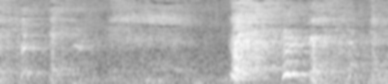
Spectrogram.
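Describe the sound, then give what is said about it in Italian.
A woman who has been ill coughs in a few short, rough bursts, fairly faint, over a quiet background. “Era tutt'oggi che non tossivo. Credevo di essere guarita.”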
